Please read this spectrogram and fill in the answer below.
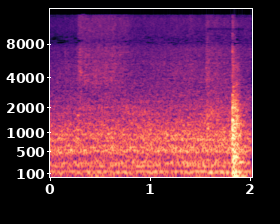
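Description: Steady hiss over a low hum from a skillet of chicken in cream sauce simmering on a gas stove as a wooden spatula stirs it, with a sharp knock near the end.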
